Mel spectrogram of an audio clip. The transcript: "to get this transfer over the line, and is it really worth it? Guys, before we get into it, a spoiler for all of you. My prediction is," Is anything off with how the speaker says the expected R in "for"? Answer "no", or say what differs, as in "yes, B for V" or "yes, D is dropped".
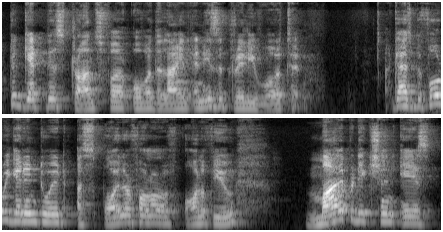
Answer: yes, L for R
